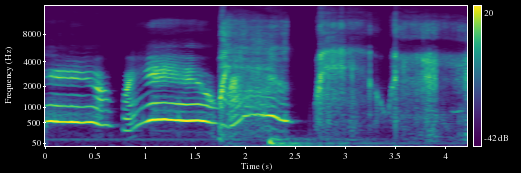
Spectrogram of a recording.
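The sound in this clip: Cats yowl and meow loudly in long, drawn-out, wavering cries that overlap one another, like a fight. Harsh, noisy bursts break in toward the end.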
